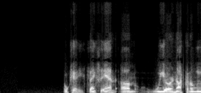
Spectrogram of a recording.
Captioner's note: voiceover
